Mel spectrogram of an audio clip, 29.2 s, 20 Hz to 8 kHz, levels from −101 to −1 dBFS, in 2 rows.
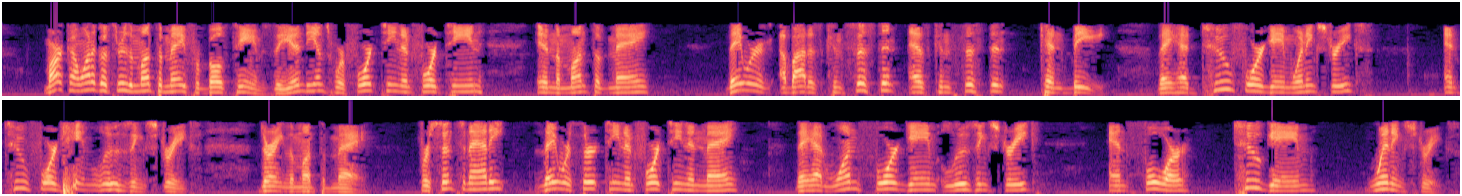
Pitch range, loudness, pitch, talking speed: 135-190 Hz, -16 LUFS, 165 Hz, 140 wpm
